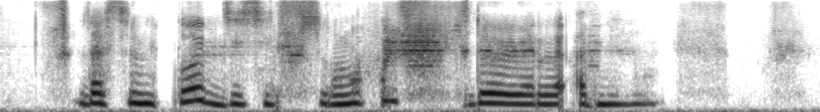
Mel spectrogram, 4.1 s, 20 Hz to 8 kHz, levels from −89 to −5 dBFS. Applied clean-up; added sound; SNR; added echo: neural diffusion model UNIVERSE++.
